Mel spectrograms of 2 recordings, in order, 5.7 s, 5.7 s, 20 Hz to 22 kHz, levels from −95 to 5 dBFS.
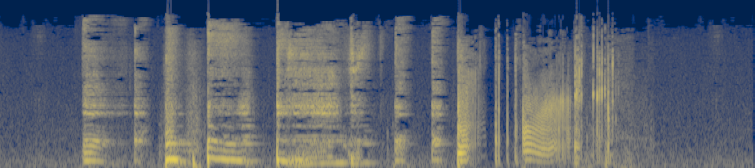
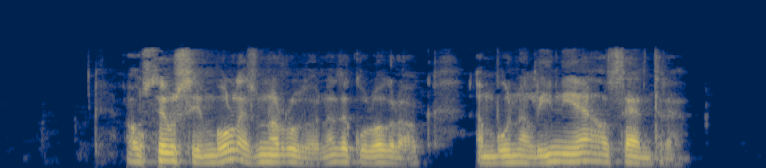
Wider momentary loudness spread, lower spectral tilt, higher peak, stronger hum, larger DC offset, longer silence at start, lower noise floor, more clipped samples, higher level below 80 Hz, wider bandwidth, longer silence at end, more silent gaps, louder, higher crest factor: second, 8 LU vs 14 LU; second, -3.5 dB/octave vs -5.5 dB/octave; about the same, 0 dBFS vs -2 dBFS; neither; neither; second, 0.6 s vs 0.95 s; second, -45 dBFS vs -78 dBFS; neither; first, -40 dBFS vs -60 dBFS; first, 17 kHz vs 8 kHz; first, 0.9 s vs 0.65 s; neither; first, -17 LUFS vs -20 LUFS; about the same, 18 dB vs 20 dB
